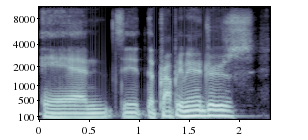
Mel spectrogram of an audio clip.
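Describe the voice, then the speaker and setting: Massachusetts-accented man, low voice, dry sound. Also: fairly even intonation, normal speed, dark tone, clean tone, no echo. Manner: storytelling, restarts, playful teasing. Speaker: podcast guest, property management owner. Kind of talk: casual interview chat.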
